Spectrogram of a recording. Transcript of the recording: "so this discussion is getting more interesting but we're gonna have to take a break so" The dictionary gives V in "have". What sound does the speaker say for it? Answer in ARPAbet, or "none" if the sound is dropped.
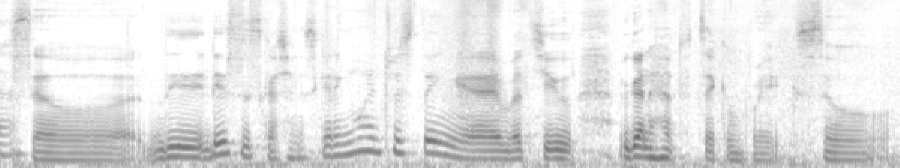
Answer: F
